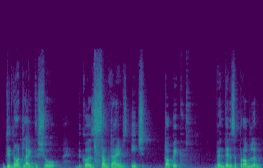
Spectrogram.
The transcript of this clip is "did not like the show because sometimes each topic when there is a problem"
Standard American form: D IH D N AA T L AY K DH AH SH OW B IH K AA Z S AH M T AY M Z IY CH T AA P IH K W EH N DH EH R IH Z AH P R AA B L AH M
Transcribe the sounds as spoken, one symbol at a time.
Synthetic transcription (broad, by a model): D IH D N AA T L AY K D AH SH OW B IH K AA Z S AH M T AY M Z IY CH T AA P IH K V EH N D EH R IH Z AH P R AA B L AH M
